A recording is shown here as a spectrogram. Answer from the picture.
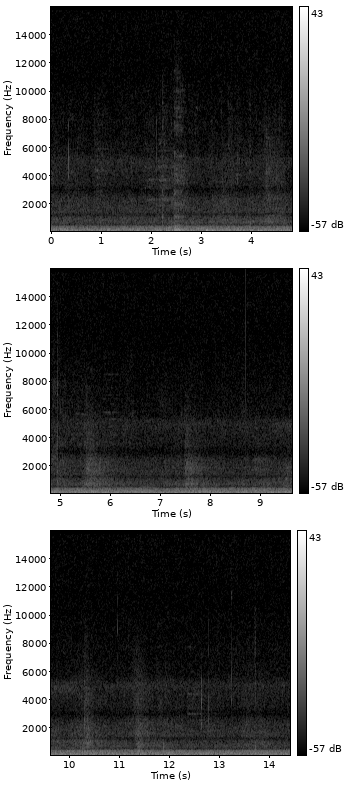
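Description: Near silence: hall room tone with a low steady hum and a few faint, scattered soft knocks.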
